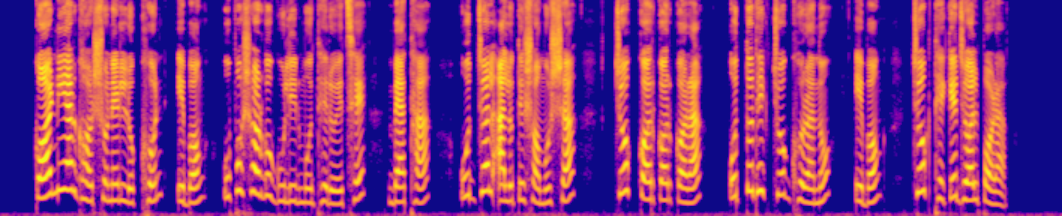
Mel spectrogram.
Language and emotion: Bengali, neutral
